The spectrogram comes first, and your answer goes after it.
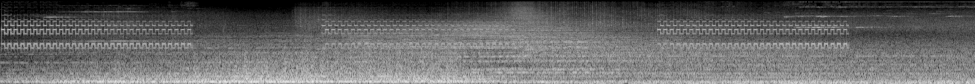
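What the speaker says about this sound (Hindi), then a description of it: "आबिद भाई को फ़ोन लगाइए और उन्हें तुरंत बुलाइए" A telephone rings loudly in bursts of a bright repeating electronic tone, three rings within a few seconds, over a steady background rumble in a tense domestic drama scene.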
